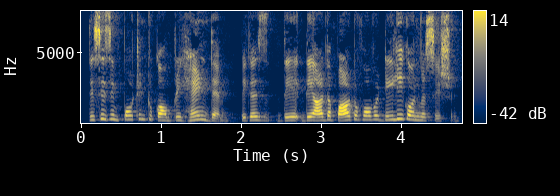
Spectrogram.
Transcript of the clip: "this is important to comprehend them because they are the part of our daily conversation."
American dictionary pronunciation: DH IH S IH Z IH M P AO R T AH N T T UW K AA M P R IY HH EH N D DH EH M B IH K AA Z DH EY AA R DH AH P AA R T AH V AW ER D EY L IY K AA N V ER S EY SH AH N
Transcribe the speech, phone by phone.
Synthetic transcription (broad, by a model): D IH S IH Z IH M P AO R T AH N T T UW K AA M P R IY HH EH N D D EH M B IH K AA Z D EY AA R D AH P AA R T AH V AW ER D EY L IY K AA N V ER S EY SH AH N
